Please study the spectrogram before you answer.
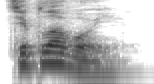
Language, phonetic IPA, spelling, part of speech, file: Russian, [tʲɪpɫɐˈvoj], тепловой, adjective, Ru-тепловой.ogg
- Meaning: heat; thermal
